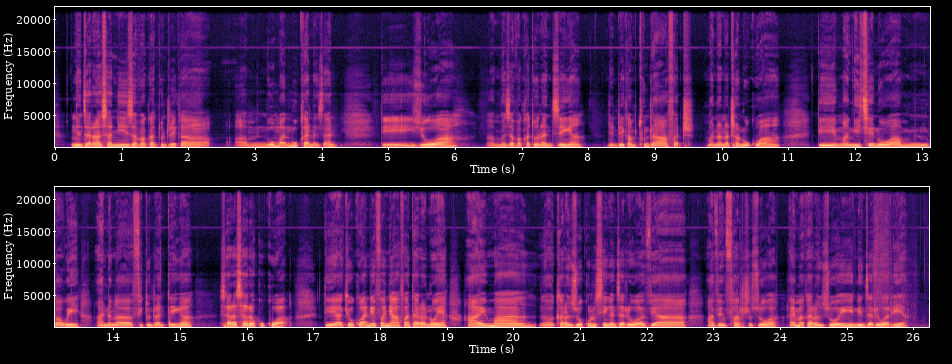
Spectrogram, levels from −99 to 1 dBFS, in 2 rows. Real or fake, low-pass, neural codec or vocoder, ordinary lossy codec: real; none; none; none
